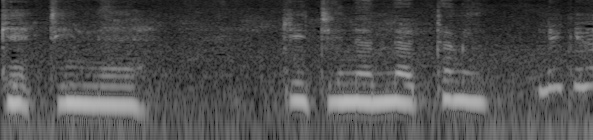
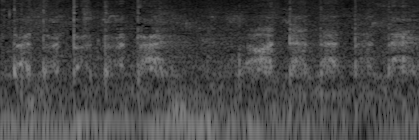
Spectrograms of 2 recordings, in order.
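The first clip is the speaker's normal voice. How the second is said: soft whispered babble; whispering; 11 dB quieter, much faster than usual. Real, not acted. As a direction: breathe the syllables softly.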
